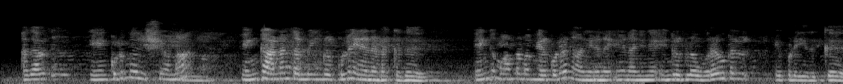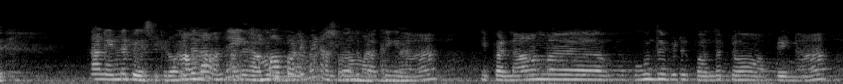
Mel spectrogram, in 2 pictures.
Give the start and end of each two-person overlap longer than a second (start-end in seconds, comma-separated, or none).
10.3-12.4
